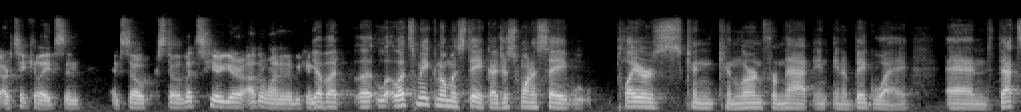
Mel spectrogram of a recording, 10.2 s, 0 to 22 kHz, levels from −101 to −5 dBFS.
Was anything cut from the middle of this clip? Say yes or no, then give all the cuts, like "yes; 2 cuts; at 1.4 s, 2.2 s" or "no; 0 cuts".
no; 0 cuts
